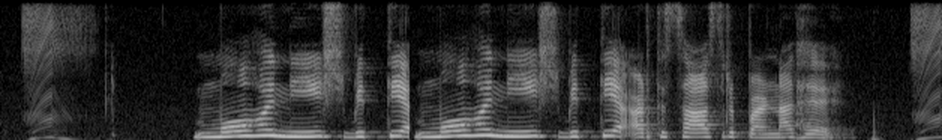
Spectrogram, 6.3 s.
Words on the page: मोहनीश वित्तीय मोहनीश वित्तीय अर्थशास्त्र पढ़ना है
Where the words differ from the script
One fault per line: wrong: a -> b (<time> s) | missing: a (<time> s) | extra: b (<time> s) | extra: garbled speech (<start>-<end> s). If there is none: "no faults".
no faults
